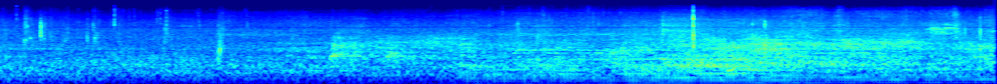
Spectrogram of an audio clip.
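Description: Steady outdoor background noise with a few faint clicks and taps scattered through it, swelling slightly a little past the middle.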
